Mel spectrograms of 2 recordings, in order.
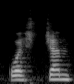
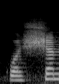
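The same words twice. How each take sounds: First: The word ends with a 'chun' sound. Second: The word ends with a 'shun' sound. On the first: The speaker calls it right. "क्वेश्चन पढ़ना है, चन चना वाला चन" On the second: The speaker calls it wrong. "क्वेश्चन नहीं पढ़ना है"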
